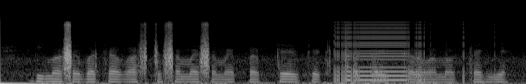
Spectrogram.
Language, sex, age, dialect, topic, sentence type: Maithili, male, 18-24, Angika, agriculture, statement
